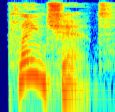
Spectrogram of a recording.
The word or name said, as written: plainchant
